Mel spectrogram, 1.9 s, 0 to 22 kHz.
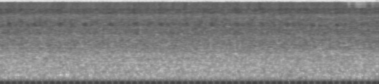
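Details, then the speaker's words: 2010 Hyundai Getz with a no-start and no fault codes, after replacing the crank angle sensor: starts and holds a smooth, even idle around 880 rpm with no misses or hunting; crank sensor fault fixed. "Yes, this is started. This is after replacing the crank angle sensor. So the job is done. The the fault was crank angle sensor fault."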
